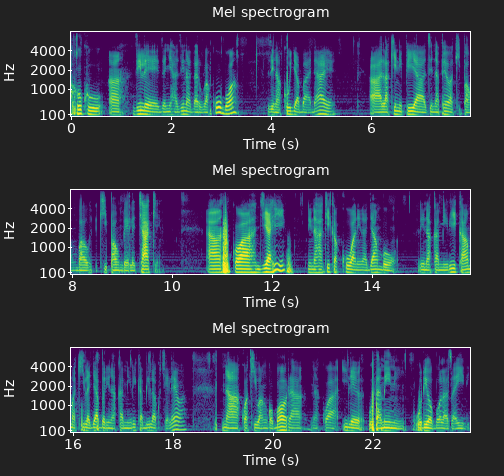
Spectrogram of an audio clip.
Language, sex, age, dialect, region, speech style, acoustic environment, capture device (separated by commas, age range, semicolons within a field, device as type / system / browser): Swahili, male, 25-34, Kenya - Nairobi Sheng-influenced, Kenya, relaxed, nature, desktop / Windows / Chrome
